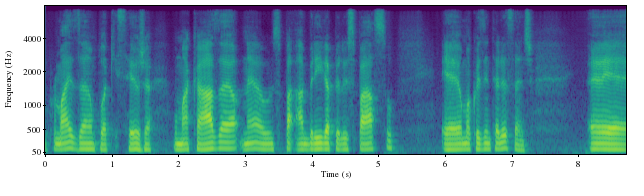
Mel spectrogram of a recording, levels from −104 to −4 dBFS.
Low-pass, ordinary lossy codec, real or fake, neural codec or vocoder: 7.2 kHz; none; fake; codec, 16 kHz, 0.5 kbps, X-Codec, WavLM features, trained on Multilingual LibriSpeech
